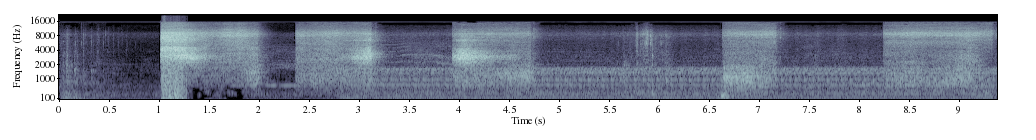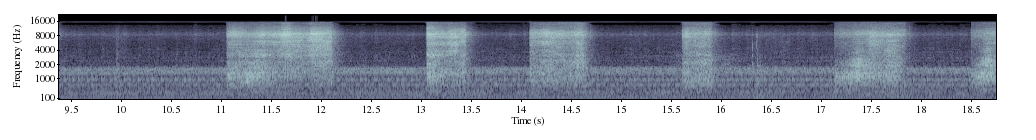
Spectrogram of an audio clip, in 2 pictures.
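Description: An airbrush hisses in short, repeated bursts.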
